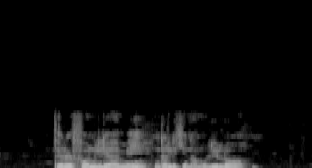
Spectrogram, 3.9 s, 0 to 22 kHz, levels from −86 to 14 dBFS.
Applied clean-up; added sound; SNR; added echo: none; none; none; none.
